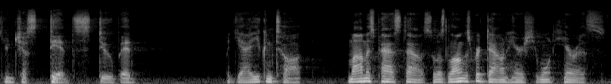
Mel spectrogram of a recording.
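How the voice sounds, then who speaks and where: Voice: mid-range voice, moderate pace, close to an everyday voice. A performer playing a bossy, know-it-all boy, the older brother in an audio drama. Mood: snide. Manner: snide, bossy. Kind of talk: audio horror-comedy drama.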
